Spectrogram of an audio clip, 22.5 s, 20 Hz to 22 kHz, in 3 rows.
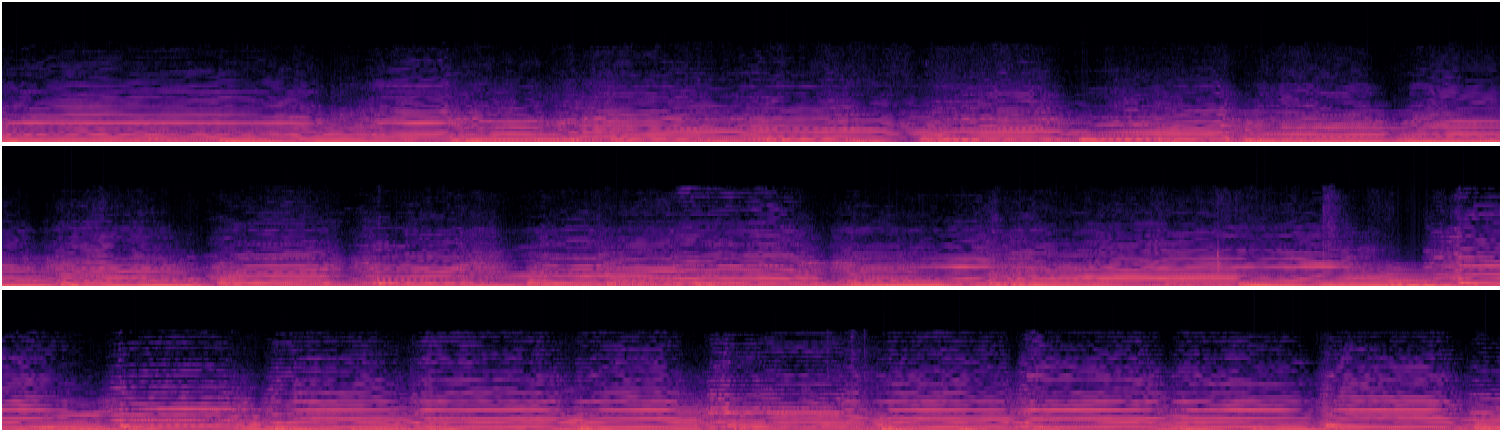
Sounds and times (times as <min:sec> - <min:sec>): Violin, fiddle: 0:00.0 - 0:22.4.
